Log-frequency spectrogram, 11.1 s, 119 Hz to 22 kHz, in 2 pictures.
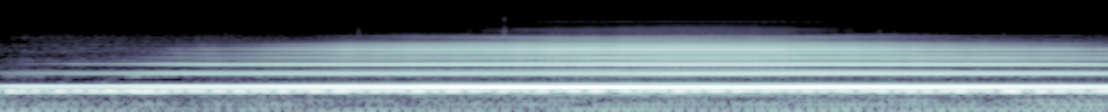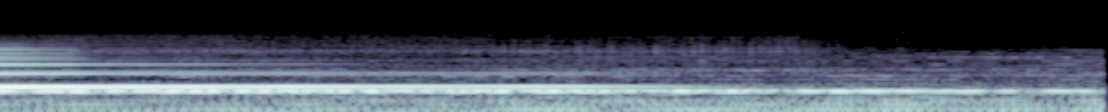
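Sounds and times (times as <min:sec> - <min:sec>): saxophone long note: 0:00.0 - 0:08.6
steady low hum: 0:00.0 - 0:11.0
wavering electronic drone: 0:00.0 - 0:11.0.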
